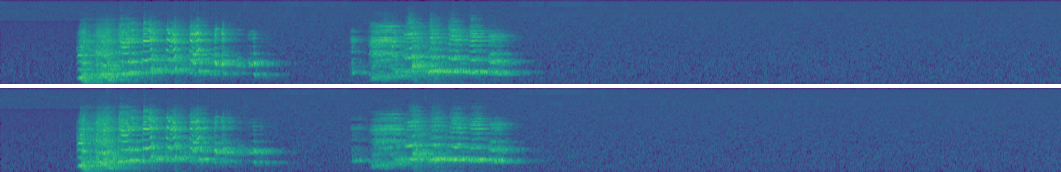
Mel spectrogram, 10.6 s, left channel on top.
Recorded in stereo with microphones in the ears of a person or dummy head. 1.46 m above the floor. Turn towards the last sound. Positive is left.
turn(degrees=80)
